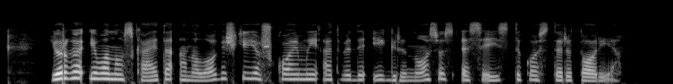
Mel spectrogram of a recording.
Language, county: Lithuanian, Panevėžys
